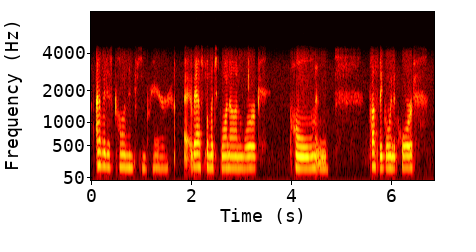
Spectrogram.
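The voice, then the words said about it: Whispering. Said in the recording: “I'm whispering. ... Sorry, I'm at work.”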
